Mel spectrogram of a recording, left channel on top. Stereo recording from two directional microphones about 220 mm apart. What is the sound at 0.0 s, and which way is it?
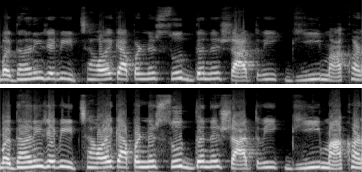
Speech, 40° right (ahead or behind).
